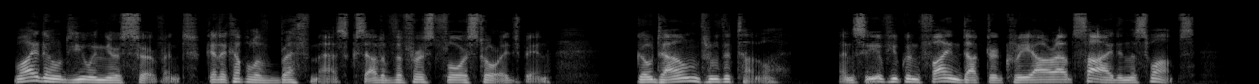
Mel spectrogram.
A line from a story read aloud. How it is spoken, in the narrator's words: said wearily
